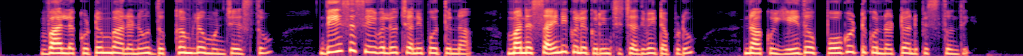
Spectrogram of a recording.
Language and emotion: Telugu, sad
